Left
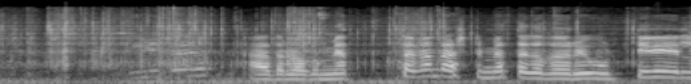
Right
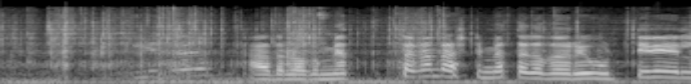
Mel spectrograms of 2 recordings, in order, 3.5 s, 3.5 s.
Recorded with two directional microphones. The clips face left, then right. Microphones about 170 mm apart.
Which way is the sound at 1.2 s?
5° right (ahead or behind).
